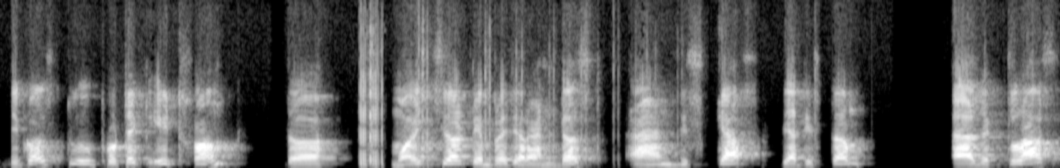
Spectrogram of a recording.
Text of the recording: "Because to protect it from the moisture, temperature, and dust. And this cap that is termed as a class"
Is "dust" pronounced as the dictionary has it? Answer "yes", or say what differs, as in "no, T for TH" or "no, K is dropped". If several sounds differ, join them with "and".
yes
